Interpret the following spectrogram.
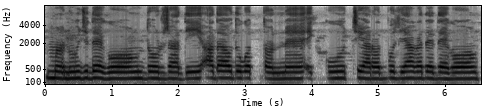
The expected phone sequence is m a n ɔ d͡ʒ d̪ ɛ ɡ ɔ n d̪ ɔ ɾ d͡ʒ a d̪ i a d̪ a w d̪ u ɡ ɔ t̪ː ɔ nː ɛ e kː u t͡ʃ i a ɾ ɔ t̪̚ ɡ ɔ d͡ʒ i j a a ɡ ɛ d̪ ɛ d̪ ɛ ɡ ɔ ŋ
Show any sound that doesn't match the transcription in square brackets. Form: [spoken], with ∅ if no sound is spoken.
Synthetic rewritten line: m a n [u] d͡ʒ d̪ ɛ ɡ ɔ [ŋ] d̪ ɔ ɾ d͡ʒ a d̪ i a d̪ a w d̪ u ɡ ɔ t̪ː ɔ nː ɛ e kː u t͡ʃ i a ɾ ɔ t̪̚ [b] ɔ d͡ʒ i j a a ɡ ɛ d̪ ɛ d̪ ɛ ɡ ɔ ŋ

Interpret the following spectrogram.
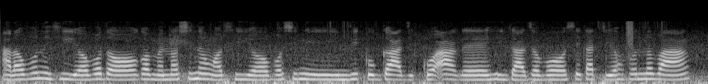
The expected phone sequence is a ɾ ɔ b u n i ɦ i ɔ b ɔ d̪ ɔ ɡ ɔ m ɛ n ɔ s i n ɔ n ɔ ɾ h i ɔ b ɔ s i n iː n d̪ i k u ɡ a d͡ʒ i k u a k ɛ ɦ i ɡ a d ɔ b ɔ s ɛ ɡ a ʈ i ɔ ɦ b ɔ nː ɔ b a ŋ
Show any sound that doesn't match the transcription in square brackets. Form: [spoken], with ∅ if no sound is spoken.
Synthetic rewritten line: a ɾ ɔ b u n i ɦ i ɔ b ɔ d̪ ɔ ɡ ɔ m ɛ n ɔ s i n ɔ [ŋ] ɔ ɾ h i ɔ b ɔ s i n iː n d̪ i k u ɡ a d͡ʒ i k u a [ɡ] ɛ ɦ i ɡ a [d͡ʒ] ɔ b ɔ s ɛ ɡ a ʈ i ɔ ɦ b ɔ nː ɔ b a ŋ

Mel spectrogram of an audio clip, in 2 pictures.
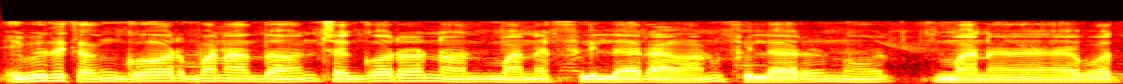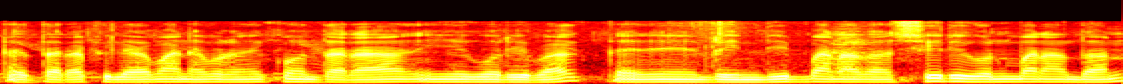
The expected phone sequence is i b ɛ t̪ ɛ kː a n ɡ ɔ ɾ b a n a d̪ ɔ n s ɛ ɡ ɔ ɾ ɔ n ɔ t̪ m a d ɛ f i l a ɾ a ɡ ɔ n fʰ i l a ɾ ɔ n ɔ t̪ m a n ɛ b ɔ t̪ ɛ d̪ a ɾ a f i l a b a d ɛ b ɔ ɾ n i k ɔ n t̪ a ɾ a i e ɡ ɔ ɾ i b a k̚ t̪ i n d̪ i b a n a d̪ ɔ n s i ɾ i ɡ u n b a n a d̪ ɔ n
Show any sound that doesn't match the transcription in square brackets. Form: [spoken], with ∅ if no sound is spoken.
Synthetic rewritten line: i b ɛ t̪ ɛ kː a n ɡ ɔ ɾ b a n a d̪ ɔ n s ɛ ɡ ɔ ɾ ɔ n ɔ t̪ m a [n] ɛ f i l a ɾ a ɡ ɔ n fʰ i l a ɾ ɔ n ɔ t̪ m a n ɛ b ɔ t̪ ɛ [t̪] a ɾ a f i l a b a [n] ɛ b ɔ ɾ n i k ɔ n t̪ a ɾ a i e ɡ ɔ ɾ i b a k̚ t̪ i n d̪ i b a n a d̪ ɔ n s i ɾ i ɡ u n b a n a d̪ ɔ n

